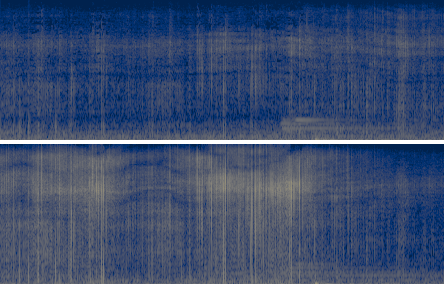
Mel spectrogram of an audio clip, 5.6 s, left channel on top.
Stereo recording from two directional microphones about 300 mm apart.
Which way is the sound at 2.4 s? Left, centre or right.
Right.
